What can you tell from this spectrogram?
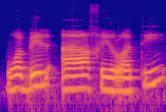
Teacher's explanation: خو اور را ہیوی ہے کیونکہ خو ہیوی ورڈ ہے اور را کے اوپر زبر ہے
